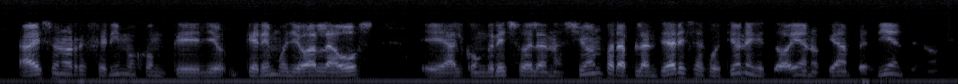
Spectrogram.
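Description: Talking at a fairly quick pace, a man uses a very deep, low pitch with vocal fry and ordinary pitch variation. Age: 40s. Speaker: politician. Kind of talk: interview. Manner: halting.

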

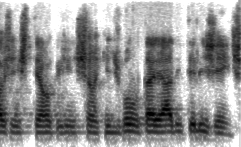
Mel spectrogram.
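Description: Flat and monotone, a man's voice sits at a fairly low pitch. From Minas Gerais, Brazil. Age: 30s. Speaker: economist and social entrepreneur. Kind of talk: interview.

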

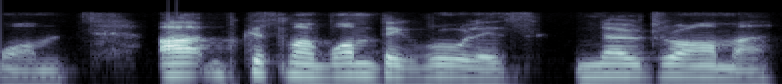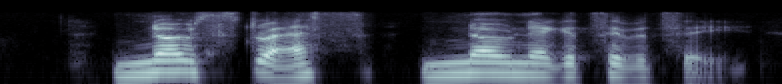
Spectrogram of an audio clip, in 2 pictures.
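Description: Lively intonation marks a woman speaking with a British accent. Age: 40s. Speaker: agency founder and CEO. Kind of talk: interview.

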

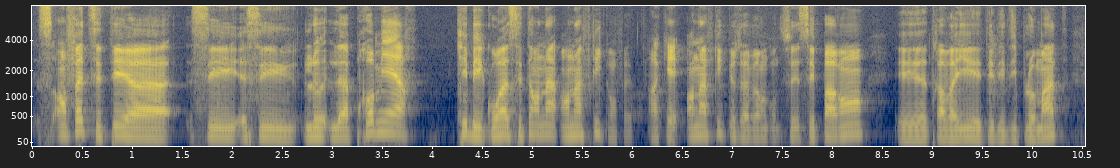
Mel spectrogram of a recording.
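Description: In a very clean recording with a silent background, a man speaks at a fairly slow pace with a fairly high pitch, a bright, sharp tone, ordinary pitch variation and big swings in loudness, the sound dry and close with no echo. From France. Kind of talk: casual chat.

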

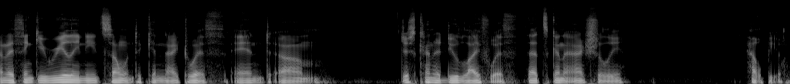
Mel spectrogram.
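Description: A man with an American accent speaks at a moderate pace in a very deep, low voice with a dark, mellow tone and fairly even intonation. Long, frequent pauses break up the speech in a dry, close, echo-free recording that is very clean with a silent background. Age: 20s. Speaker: theology student. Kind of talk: interview. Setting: studio.

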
